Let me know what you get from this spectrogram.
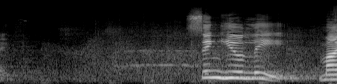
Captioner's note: applause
